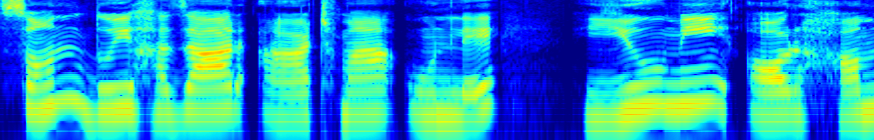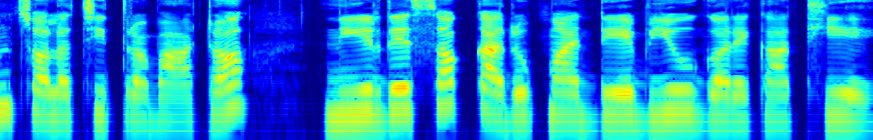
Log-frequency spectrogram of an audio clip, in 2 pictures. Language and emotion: Nepali, neutral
